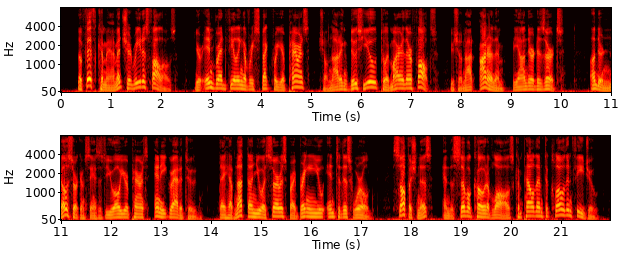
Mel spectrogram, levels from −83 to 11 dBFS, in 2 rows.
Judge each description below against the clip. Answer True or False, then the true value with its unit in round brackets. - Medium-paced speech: True (185 wpm)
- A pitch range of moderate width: False (7.2 semitones)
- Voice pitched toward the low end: True (125 Hz)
